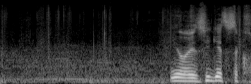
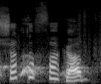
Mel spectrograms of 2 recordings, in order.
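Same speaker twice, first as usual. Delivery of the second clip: sudden higher irritated outburst at the barking; annoyed snap; 9 semitones higher than usual. Real, not acted. Telling off the barking dogs, irritated outburst. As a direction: cut off the noise mid-story. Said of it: "I can't think with you little bastards barking".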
